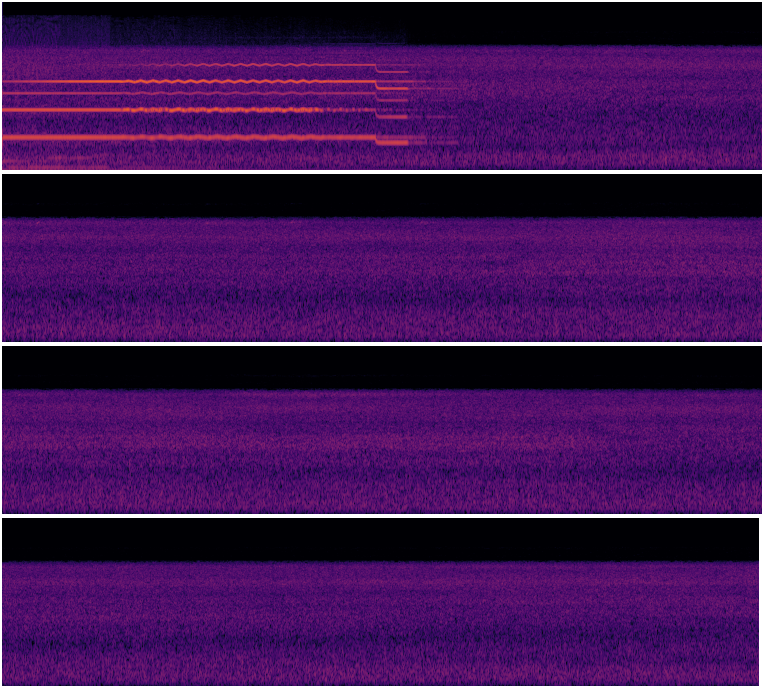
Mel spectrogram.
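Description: A held electronic musical note with vibrato ends abruptly about four seconds in. After it comes a steady rush of creek water pouring through rapids over granite boulders.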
